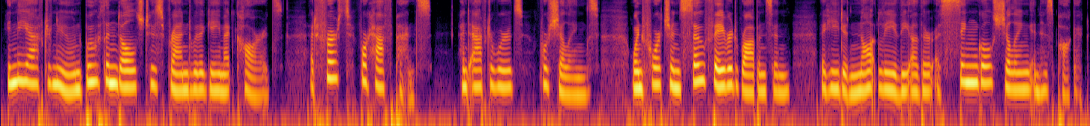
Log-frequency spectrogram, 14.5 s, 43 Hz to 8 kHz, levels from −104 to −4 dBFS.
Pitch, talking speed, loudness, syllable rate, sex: 210 Hz, 155 wpm, -18 LUFS, 4.7 syllables/s, female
